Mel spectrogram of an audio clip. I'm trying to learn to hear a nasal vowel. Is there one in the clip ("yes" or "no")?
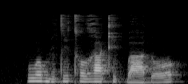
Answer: yes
